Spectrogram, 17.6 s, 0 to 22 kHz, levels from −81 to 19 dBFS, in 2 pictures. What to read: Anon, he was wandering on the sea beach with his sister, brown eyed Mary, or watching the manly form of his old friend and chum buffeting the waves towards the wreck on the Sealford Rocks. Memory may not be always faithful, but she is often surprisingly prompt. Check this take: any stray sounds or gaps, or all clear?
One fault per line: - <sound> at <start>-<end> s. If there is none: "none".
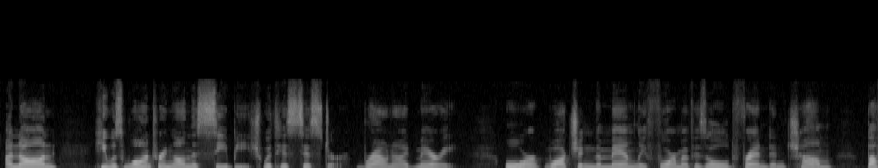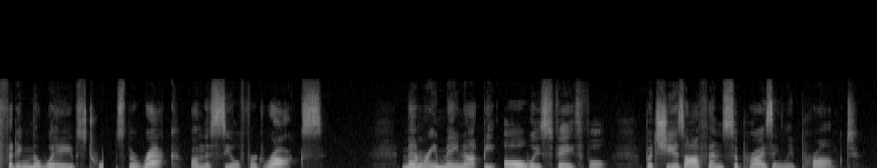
- dropout at 9.8-9.9 s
